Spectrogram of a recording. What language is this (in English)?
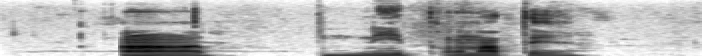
Santali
